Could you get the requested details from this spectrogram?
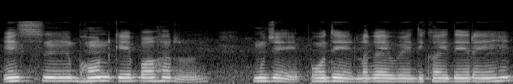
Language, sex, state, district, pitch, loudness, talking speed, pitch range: Hindi, male, Rajasthan, Bikaner, 150 Hz, -15 LUFS, 140 wpm, 145-160 Hz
